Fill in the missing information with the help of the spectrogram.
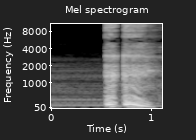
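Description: A couple of short, rough coughs in quick succession, the second longer and throatier, breaking out after a moment of near silence with no talking around them.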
